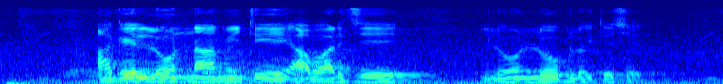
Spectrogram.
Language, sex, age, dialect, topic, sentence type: Bengali, male, 18-24, Western, banking, statement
